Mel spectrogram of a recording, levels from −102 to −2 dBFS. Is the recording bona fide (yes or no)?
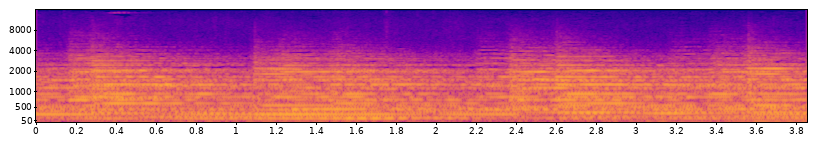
yes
